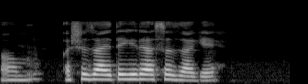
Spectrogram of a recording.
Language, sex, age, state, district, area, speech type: Goan Konkani, female, 18-30, Goa, Ponda, rural, spontaneous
